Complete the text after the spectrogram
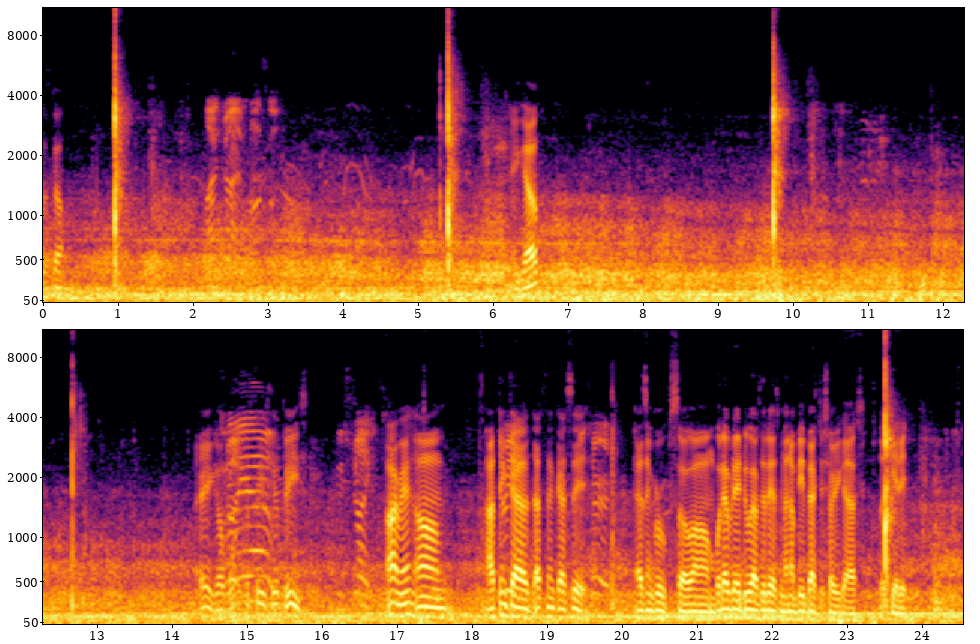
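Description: A bat cracks sharply against a baseball, again and again.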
